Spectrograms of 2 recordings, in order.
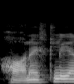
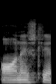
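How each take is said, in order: First: The word begins with an audible h sound. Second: The word begins with a vowel, no h. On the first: "హానెస్ట్లీ అనొచ్చు" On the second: "హెచ్ సైలెంట్తో"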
